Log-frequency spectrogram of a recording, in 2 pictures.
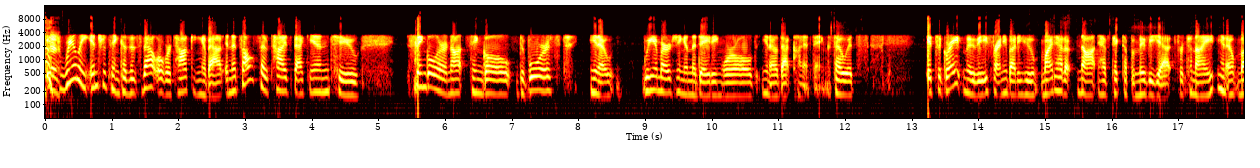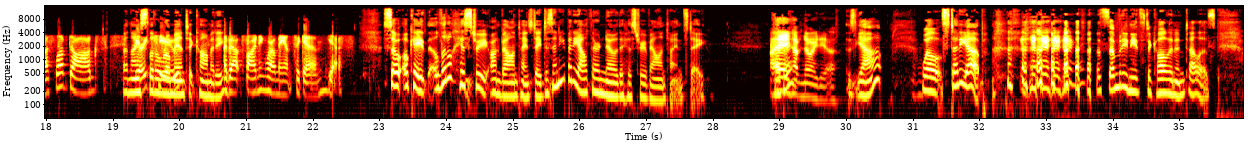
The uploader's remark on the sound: call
